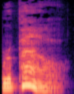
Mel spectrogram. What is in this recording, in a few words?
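"rappel", British English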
